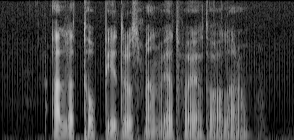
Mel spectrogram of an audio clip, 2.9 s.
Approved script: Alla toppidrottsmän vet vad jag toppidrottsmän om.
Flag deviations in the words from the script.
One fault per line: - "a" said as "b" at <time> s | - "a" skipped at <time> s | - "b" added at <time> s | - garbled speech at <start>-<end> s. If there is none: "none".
- "toppidrottsmän" said as "talar" at 2.0 s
